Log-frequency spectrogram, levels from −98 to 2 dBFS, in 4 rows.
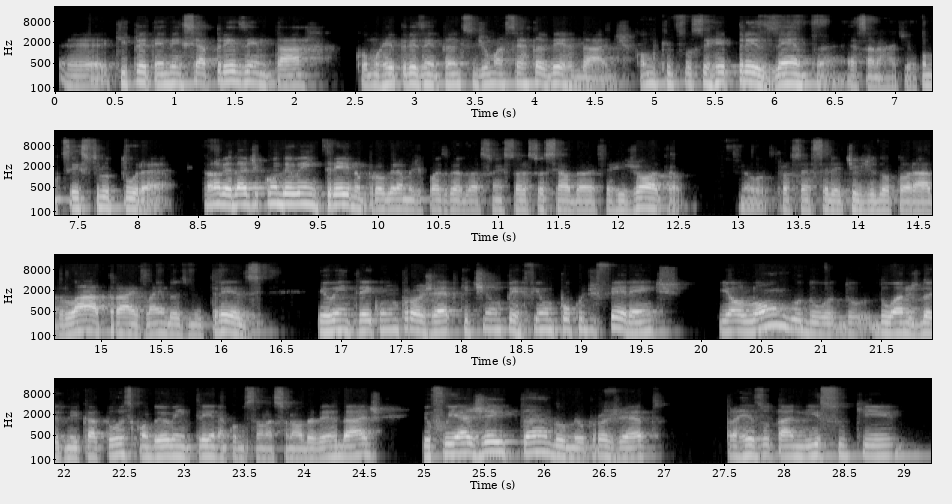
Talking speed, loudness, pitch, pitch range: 175 wpm, -26 LUFS, 125 Hz, 115-135 Hz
